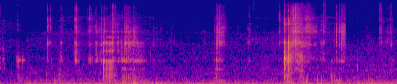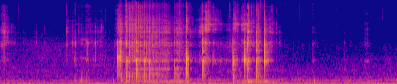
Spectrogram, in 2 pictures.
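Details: Clinking, scraping and crunching from toys and objects being handled indoors, with soft rustling and a low hum, and no animal voice heard.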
